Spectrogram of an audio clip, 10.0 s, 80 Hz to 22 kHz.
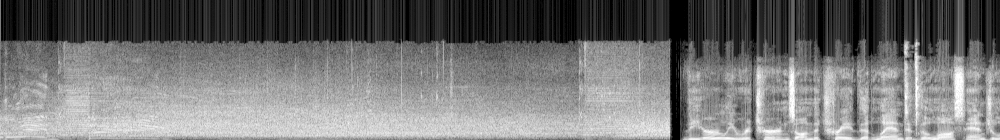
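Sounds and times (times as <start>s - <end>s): crowd cheering: 0.0s - 6.8s.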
